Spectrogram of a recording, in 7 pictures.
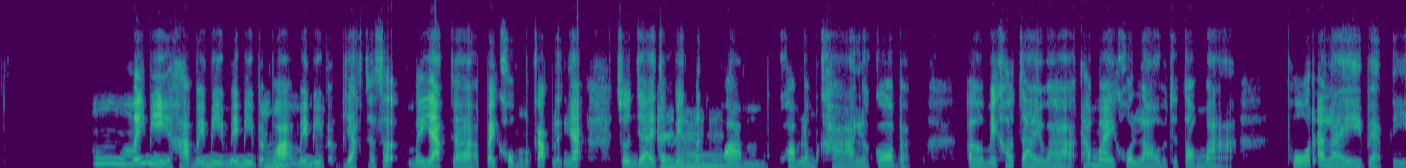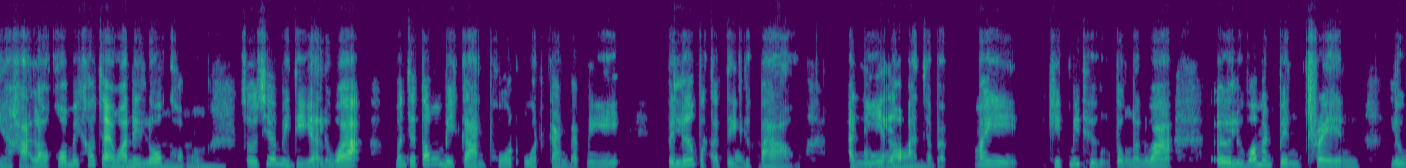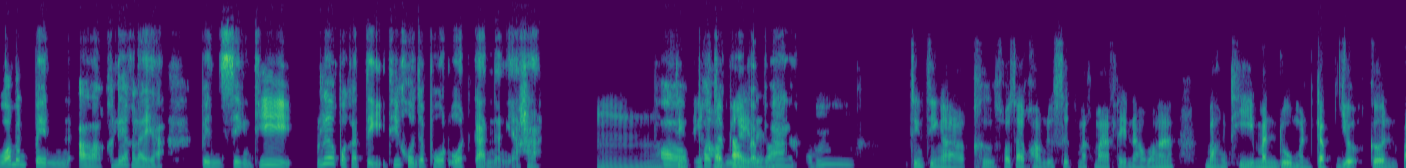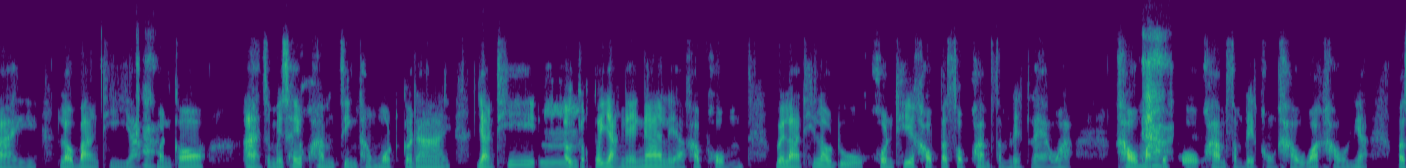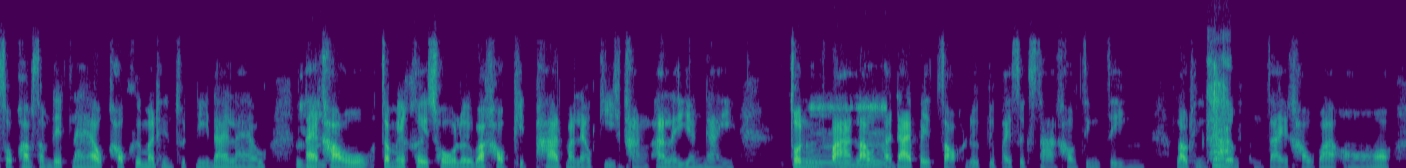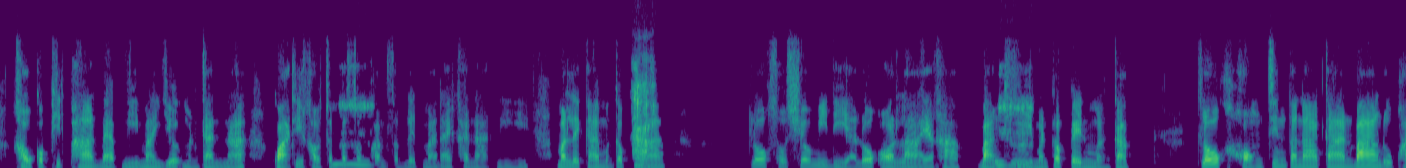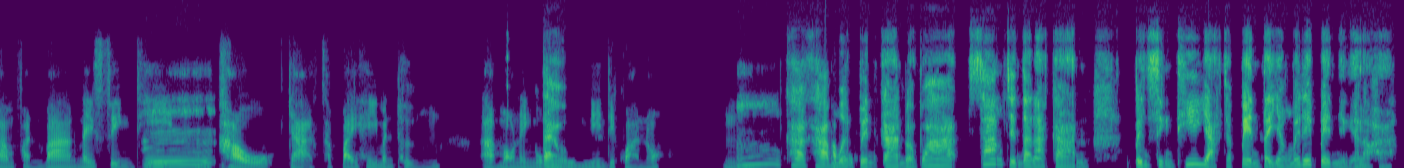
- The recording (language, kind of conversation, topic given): Thai, advice, คุณรู้สึกอย่างไรเมื่อถูกโซเชียลมีเดียกดดันให้ต้องแสดงว่าชีวิตสมบูรณ์แบบ?
- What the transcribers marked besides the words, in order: tapping; other background noise; drawn out: "อืม"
